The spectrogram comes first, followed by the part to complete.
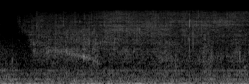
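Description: Hot stainless-steel skillet sizzling steadily as olive oil and a pounded chicken breast go into it.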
